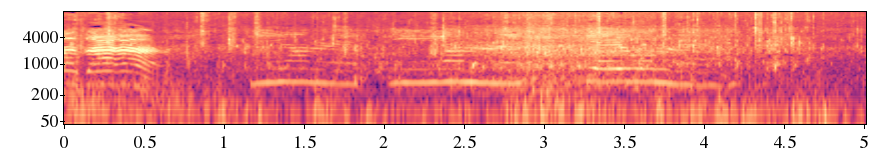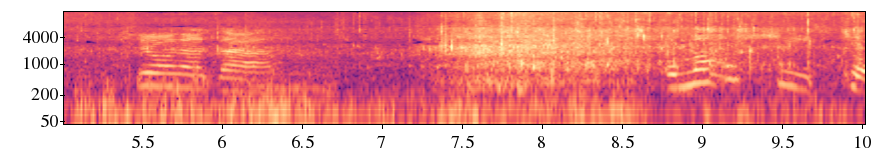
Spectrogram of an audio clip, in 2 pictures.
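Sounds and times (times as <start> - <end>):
small waves lapping: 0.0 - 10.0.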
